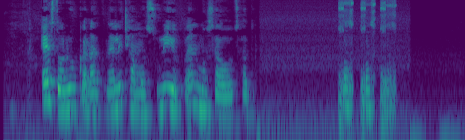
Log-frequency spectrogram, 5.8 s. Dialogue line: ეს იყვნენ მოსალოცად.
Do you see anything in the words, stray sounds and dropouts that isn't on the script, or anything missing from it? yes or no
yes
